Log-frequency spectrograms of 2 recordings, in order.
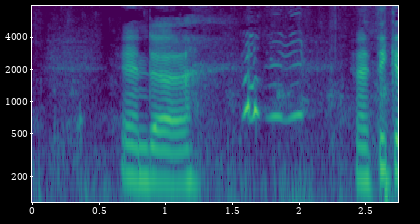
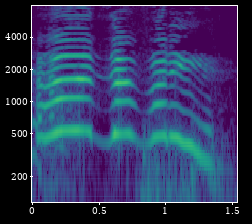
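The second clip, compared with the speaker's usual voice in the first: high, giggly delight; laughing; 12 semitones higher than usual. Real, not acted. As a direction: squeal it through a laugh. Laughing at the dogs.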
